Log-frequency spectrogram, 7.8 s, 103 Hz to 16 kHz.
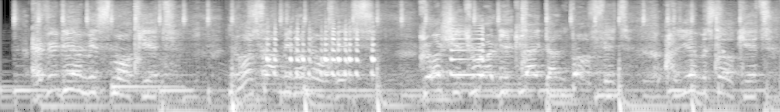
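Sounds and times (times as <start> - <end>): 
speech: 0.3 - 7.7
loud reggae hip-hop trap track: 0.4 - 7.7
warbling chopped vocal-like sounds: 2.5 - 3.8, 4.5 - 4.9.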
